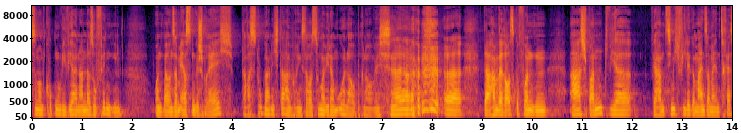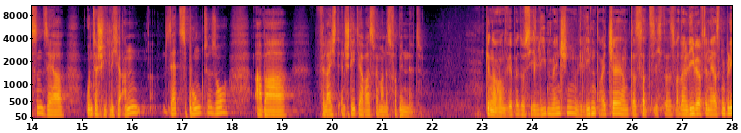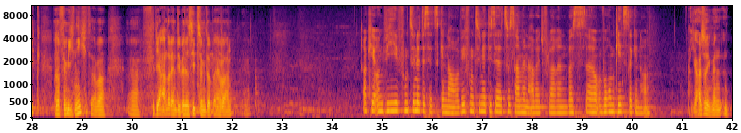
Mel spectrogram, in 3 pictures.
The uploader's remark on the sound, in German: Ein Mitschnitt unserer Mitgliederversammlung aus der Roten Bar des Volkstheaters.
